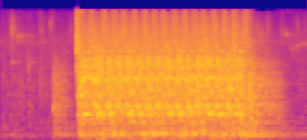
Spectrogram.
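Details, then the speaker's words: Mini trophy truck with a motorcycle engine: about two seconds of fast, even cranking with no firing; no spark, FI light flashing, kickstand switch bypassed; cause not found. "still no spark let me check for kickstand s sensor kickstand switch is bypassed"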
